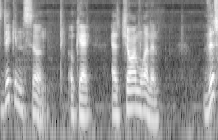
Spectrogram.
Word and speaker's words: Dickinson: Now Harris Dix Dickerson. No, Dickinson. Oh, wow. I've been pronouncing that wrong.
